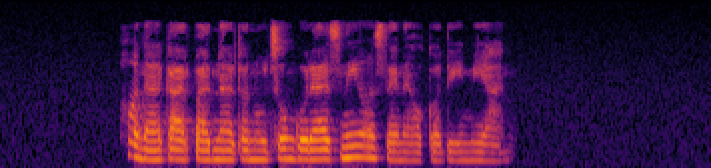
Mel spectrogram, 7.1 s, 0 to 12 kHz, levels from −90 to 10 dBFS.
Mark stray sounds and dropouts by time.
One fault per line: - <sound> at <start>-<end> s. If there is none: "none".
none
